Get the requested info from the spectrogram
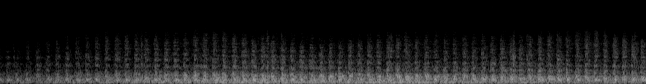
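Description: Steam train running with a fast, even beat, growing louder over the first couple of seconds and then holding steady.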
